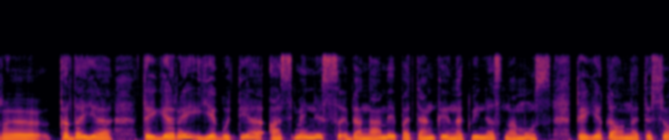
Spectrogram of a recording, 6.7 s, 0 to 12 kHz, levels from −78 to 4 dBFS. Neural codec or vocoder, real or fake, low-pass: none; real; 7.2 kHz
